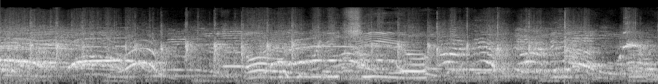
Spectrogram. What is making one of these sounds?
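A crowd of young people sings and shouts nearby.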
